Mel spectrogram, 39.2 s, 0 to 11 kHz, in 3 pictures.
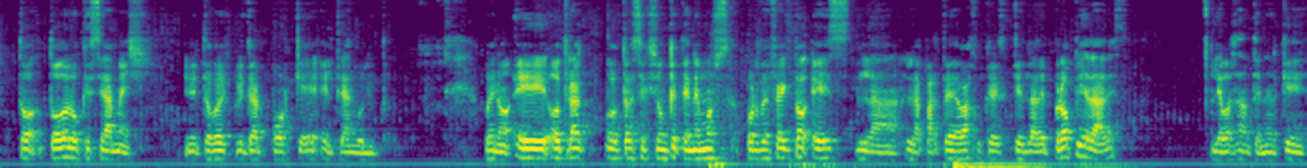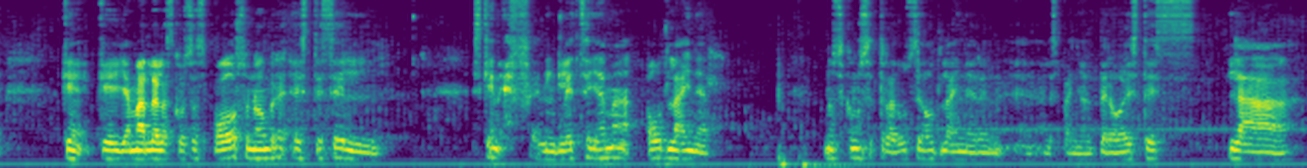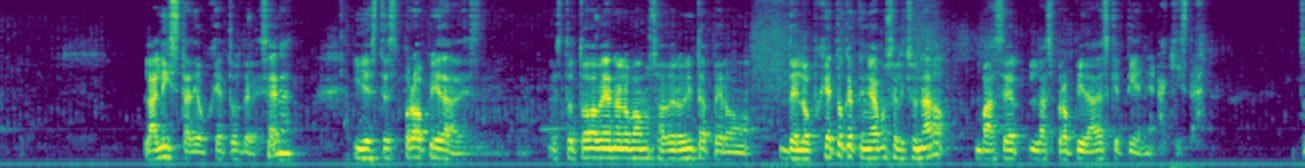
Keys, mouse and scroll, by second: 20.8 Escape.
